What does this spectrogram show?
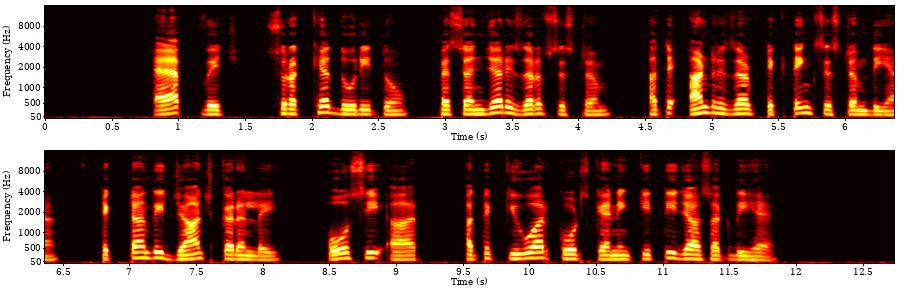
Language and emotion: Punjabi, neutral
